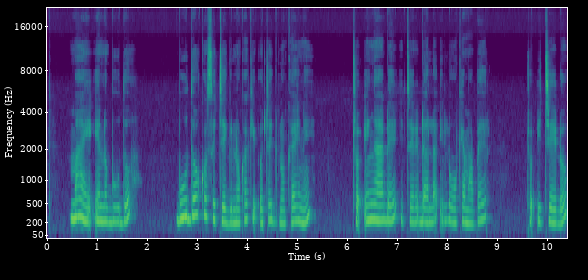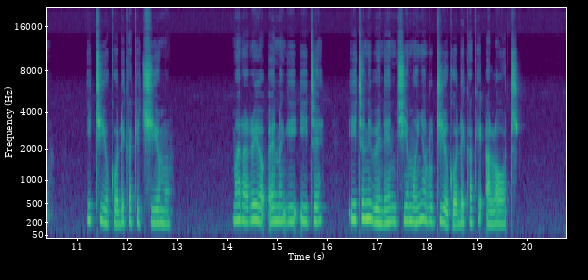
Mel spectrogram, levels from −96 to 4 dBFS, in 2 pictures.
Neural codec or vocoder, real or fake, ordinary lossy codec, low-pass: none; real; none; none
